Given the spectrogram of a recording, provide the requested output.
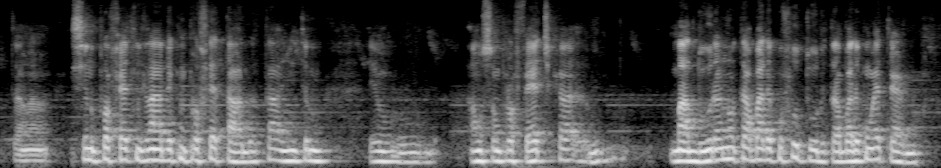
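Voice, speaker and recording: A man speaks at medium pitch and a moderate pace, his tone dark, mellow and somewhat breathy. His intonation is monotone and flat, broken by long, frequent pauses. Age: 60s. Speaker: preacher and Bible teacher. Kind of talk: live stream book commentary. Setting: live stream on YouTube. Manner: halting, many repetitions and fillers.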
